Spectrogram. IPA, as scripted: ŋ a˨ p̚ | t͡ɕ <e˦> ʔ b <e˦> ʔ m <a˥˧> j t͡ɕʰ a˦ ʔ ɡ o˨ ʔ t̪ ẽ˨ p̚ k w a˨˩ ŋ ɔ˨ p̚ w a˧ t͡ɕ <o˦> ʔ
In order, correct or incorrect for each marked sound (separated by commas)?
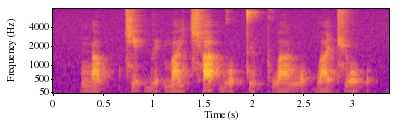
correct, incorrect, incorrect, correct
